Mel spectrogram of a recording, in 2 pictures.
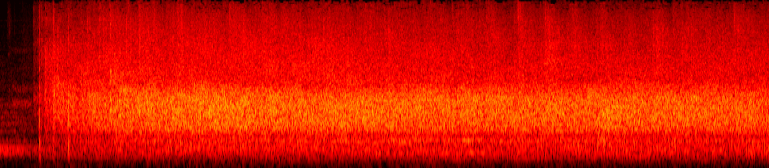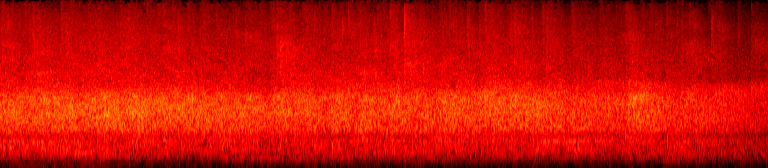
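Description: Sustained audience applause, a dense crackle of many hands clapping that starts abruptly and holds steady and loud for about fifteen seconds before easing slightly at the end.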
